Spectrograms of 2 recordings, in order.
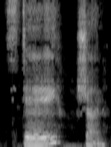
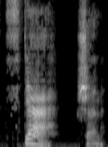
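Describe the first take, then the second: First: The first vowel sounds like the letter name A. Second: The first vowel is a short 'a' as in cat. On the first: The speaker calls it right. "its long sound, A ... That sounds right" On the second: The speaker calls it wrong. "The other option ... that doesn't sound right"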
